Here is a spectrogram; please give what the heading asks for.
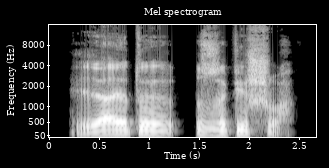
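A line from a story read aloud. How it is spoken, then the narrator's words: Muttered. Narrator (Russian): пробормотал он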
